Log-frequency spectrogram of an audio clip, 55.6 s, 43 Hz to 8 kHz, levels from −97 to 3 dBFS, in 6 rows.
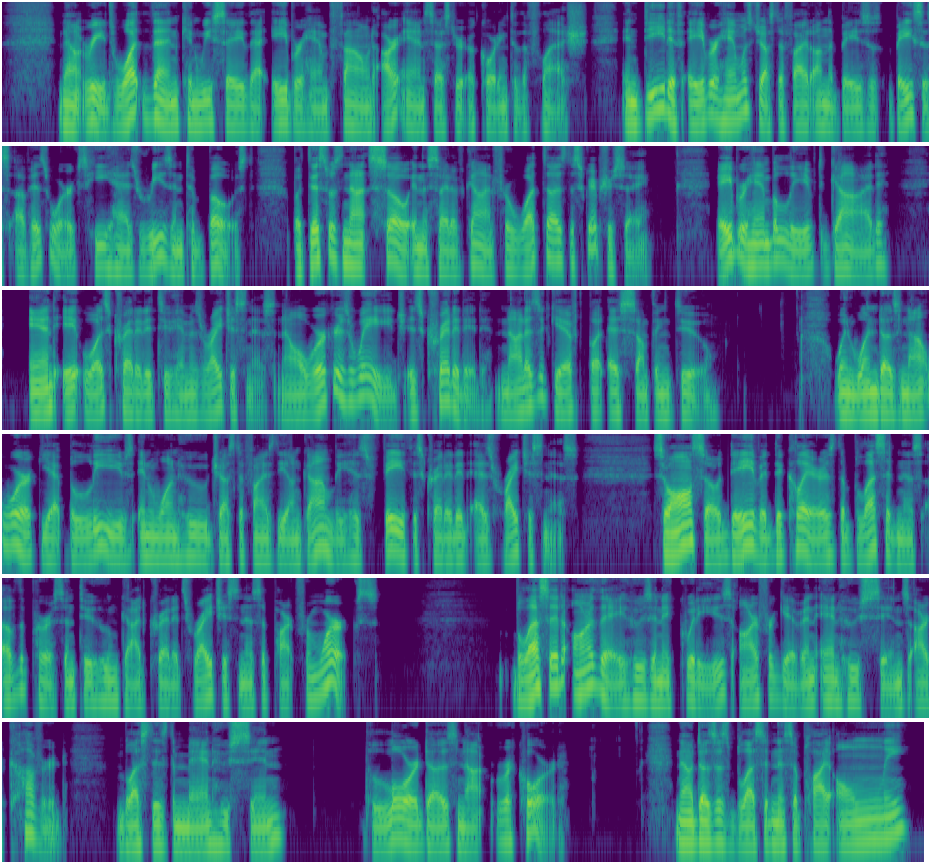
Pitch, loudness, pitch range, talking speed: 90 Hz, -25 LUFS, 85-100 Hz, 150 wpm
